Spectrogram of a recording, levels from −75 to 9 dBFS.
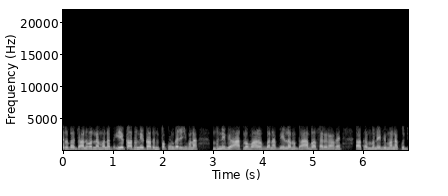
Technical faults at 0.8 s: G.723.1 codec

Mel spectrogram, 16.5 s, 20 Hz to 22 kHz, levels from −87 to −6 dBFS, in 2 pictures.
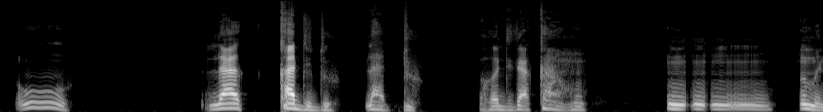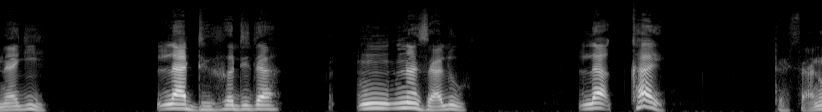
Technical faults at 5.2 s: none

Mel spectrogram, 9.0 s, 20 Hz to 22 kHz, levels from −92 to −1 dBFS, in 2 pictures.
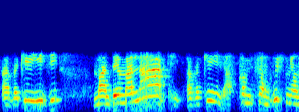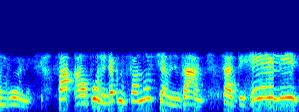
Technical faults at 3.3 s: G.729 codec; VoIP packet loss concealed by the speech codec

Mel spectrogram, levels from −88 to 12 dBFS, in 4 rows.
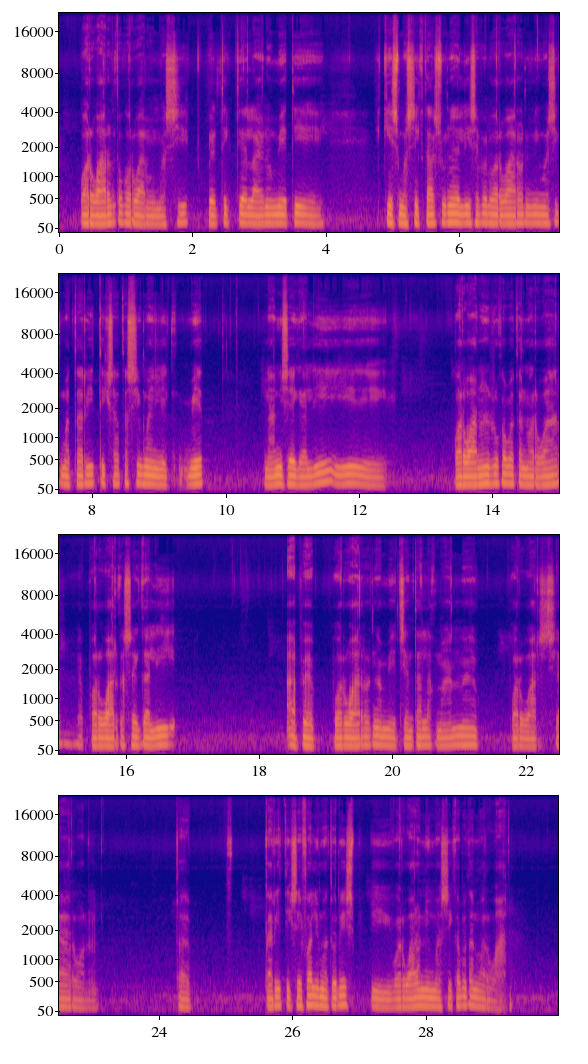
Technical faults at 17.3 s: none

